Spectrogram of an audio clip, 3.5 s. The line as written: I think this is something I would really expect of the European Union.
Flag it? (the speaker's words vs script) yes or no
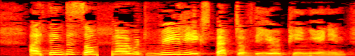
yes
